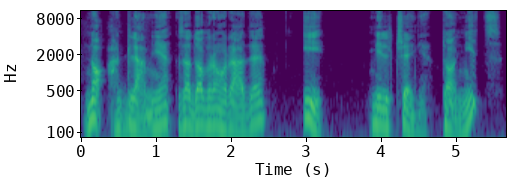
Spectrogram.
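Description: A crafty male clerk coaxes and bargains in a storybook reading, in a higher, wheedling voice with a lively lilt. A man voices him in a dry, close recording. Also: slow pace, no echo, exaggerated voice. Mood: scheming. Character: sly, scheming male village clerk.

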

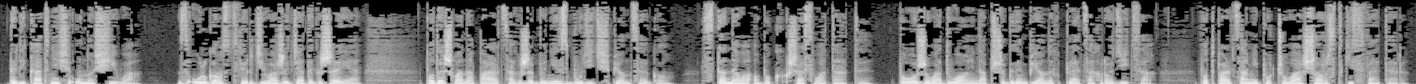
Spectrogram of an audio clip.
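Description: A woman reading an audiobook in calm, measured scripted narration. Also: low-pitched, slightly rough, dry recording, studio quality.

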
